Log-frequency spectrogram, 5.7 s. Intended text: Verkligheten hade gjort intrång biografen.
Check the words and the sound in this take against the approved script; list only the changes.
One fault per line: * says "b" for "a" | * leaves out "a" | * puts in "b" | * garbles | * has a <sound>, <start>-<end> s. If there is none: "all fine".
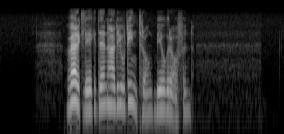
all fine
